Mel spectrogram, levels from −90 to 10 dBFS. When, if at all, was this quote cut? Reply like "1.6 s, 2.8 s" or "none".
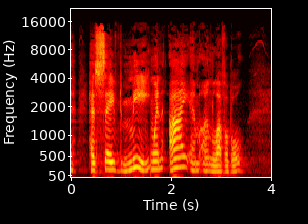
1.6 s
